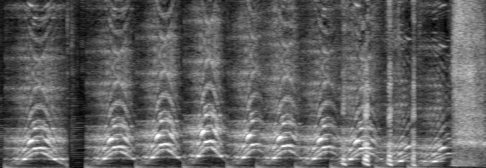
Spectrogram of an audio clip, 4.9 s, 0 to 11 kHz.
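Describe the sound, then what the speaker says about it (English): Guitar fret noise effect from the MIDImorphosis 2 iOS app: repeated rising and falling squeaks, like fingers sliding along wound strings, in a quick rhythmic series that ends in a short noisy burst. It plays alone and close. "Fret noise. I want some fret noise on my frets."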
